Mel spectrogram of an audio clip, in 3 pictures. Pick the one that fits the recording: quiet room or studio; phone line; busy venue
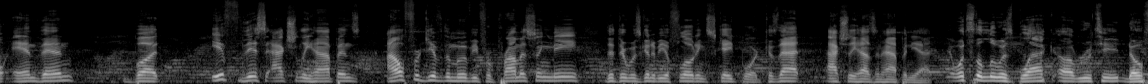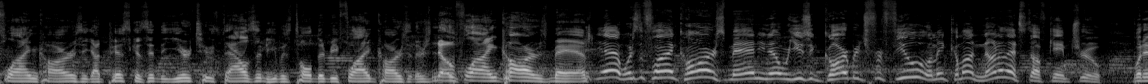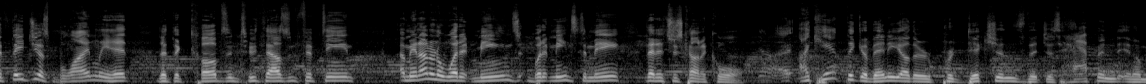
busy venue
